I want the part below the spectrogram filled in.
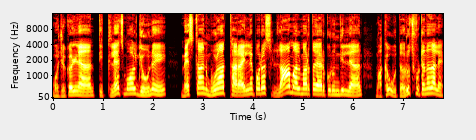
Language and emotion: Goan Konkani, surprised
